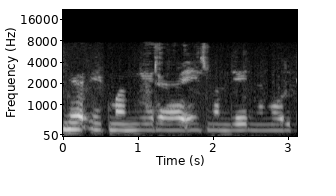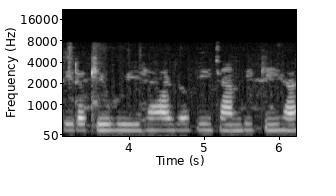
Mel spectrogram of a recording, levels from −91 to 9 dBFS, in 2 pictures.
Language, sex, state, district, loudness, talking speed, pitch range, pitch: Hindi, female, Uttar Pradesh, Ghazipur, -20 LUFS, 155 wpm, 190-195 Hz, 195 Hz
